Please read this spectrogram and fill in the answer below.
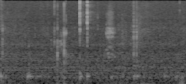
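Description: Several faint, scattered clicks from a computer keyboard and mouse in use, against a quiet room background.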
